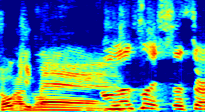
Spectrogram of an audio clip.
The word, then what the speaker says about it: Pokémon: Yeah, she does, because I've seen people do that whole Pokemans and shit. Like my mom. Pokemon. Oh, that's my sister. How she pronounces that Pokemon.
